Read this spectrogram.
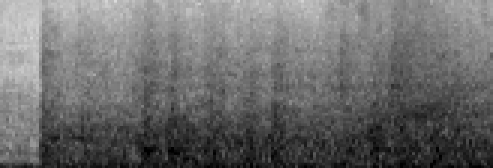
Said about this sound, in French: On prend le métro direction Montreuil.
